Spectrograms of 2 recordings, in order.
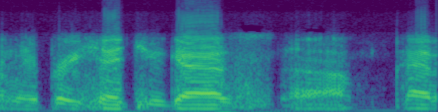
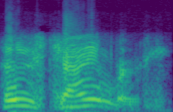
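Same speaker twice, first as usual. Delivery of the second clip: higher-pitched, mock-baffled question; retold bafflement; 7 semitones higher than usual. Crewman who never heard the name, baffled. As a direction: ask it as if the name means nothing.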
